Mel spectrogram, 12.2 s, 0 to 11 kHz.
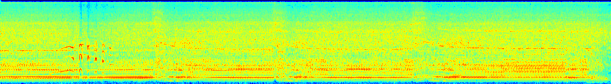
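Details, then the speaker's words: Kawasaki KZ650 motorcycle engine after adjustment, revving up and falling back cleanly with an even exhaust note, no knocks or rattles; now steady and quieter than in the earlier clip, running normally. "Máy sau khi đã chỉnh xong thì cái tiếng nó đã ổn định và nó không có to như cái clip clip đợt đầu"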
